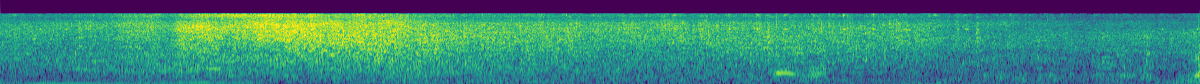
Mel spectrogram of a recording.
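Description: Steady hiss of tyres and traffic on a wet road while riding; a low vehicle hum fades out about a second in. A brief voice is heard near the four-second mark.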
